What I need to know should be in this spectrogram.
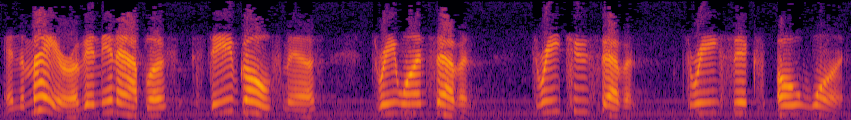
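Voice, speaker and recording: A woman's voice: on the high side, expressive, slow, bright, forceful tone, lo-fi sound. A woman speaking emphatically and indignantly as a guest in an impassioned talk radio interview. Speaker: guest, attorney and activist. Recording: band-limited 1990s shortwave radio, telephone sound.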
